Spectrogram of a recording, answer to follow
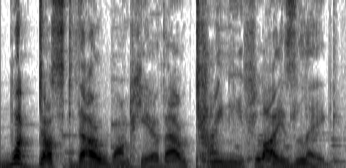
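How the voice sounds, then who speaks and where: Faint music plays behind a growling, put-on character voice that sits at a low-to-middle pitch and moves at a very slow pace. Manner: scornful, contemptuous.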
